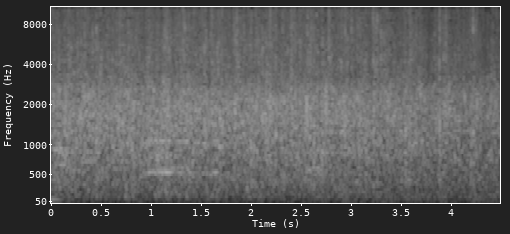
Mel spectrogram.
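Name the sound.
audience clapping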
